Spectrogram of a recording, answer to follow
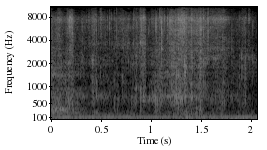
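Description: Thin plastic packaging bag crinkling irregularly as it is handled and pulled back.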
